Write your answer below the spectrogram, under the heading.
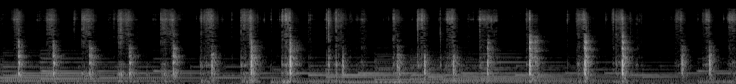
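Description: Chef's knife slicing onion on a wooden cutting board: an uneven run of sharp knocks as the blade cuts through and strikes the board, about three a second.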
